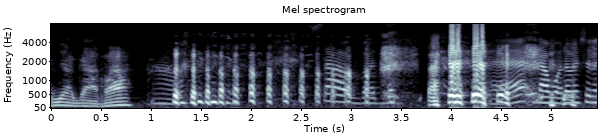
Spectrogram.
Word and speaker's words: Niagara: Pag pronounce sa Ilonggo, Niagata. Pero sa Karayaan, Niagara.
